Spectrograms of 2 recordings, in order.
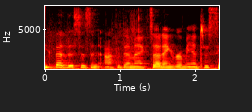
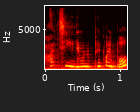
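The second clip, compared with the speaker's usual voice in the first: very high-pitched talking voice; 11 semitones higher than usual. Asking the dog to pick a book: dog-talking voice. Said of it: "I go into dog talking voice".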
